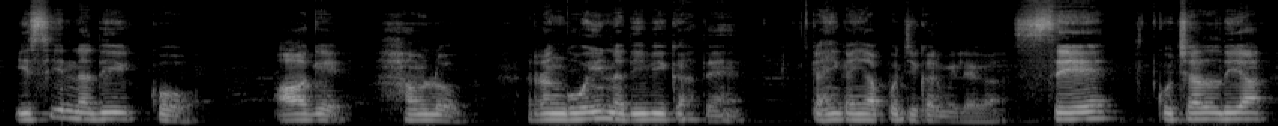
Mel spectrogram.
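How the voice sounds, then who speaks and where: A man teaching an exam-prep lesson, telling a memory story and drilling each syllable slowly. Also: mid-range voice.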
